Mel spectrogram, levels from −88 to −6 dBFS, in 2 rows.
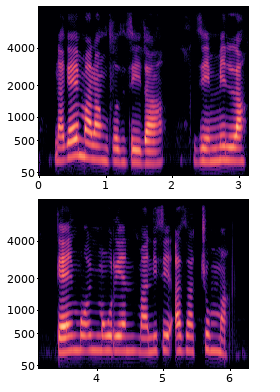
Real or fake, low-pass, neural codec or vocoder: fake; 7.2 kHz; autoencoder, 48 kHz, 128 numbers a frame, DAC-VAE, trained on Japanese speech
